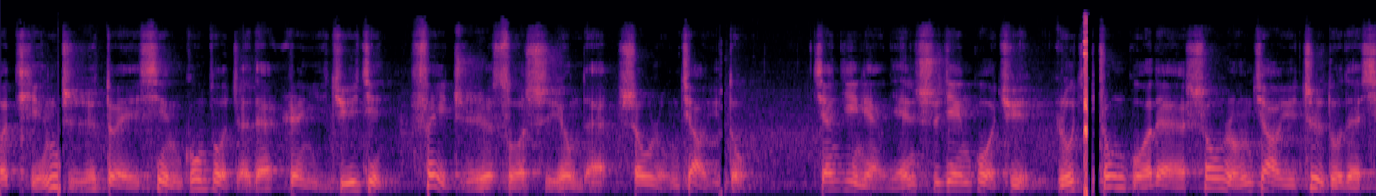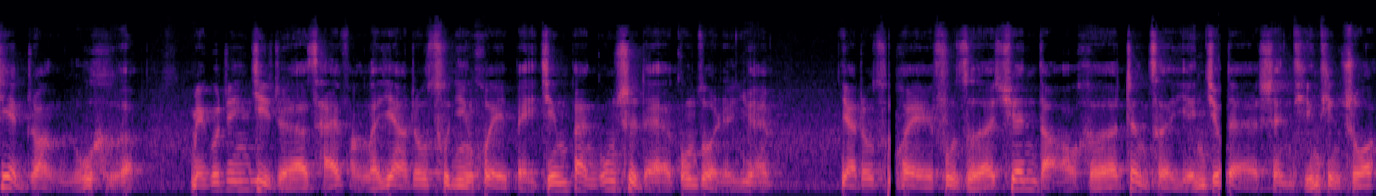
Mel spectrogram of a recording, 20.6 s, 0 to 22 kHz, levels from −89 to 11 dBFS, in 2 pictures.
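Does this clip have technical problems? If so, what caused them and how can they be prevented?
Yes. Five short glitches break into the audio at 0.41–0.48 s, 5.37–5.44 s, 8.09–8.25 s, 16.94–17.04 s and 19.43–19.53 s, each lasting roughly 70 to 170 ms. They come from damaged data in a compressed stream. At those points the encoded bytes were lost or corrupted, so the decoder misread the frames, lost sync and skipped ahead to the next valid frame header, producing the brief glitch. Prevention: carry the stream over a reliable, error-checked transport and verify file integrity with checksums, so that corrupted frames are caught before they reach the decoder.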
